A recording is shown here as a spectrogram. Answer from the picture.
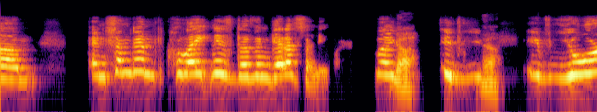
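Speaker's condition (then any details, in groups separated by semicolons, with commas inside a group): Cerebral palsy; spastic cerebral palsy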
